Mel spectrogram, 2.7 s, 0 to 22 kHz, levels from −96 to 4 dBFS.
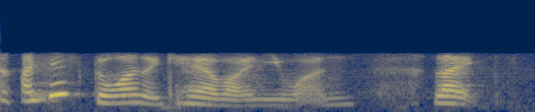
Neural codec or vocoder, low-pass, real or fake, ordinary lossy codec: none; 3.6 kHz; real; AAC, 24 kbps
